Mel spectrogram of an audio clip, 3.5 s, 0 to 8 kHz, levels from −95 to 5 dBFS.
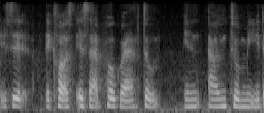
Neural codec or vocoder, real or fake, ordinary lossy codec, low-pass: codec, 16 kHz in and 24 kHz out, 0.6 kbps, FocalCodec, streaming, 4096 codes; fake; none; 7.2 kHz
